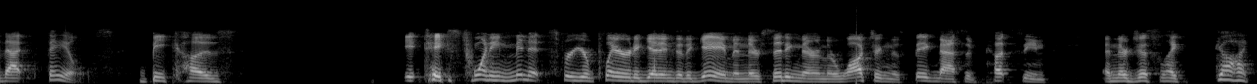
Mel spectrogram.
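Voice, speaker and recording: On a gaming channel, a man offers off-the-cuff opinions in halting, emphatic short bursts. His pitch is medium and the sound is lo-fi.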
